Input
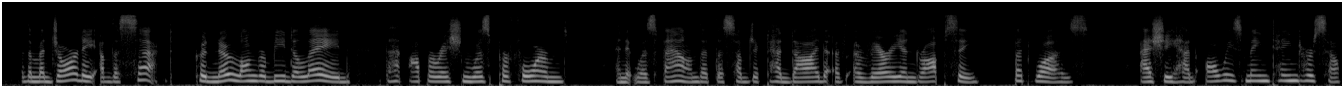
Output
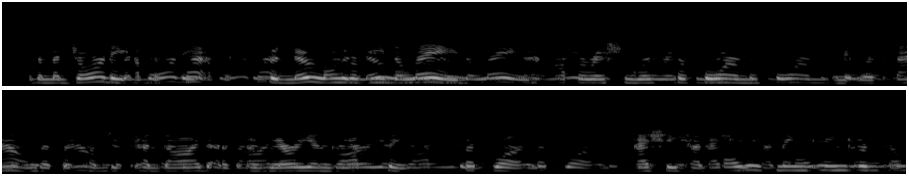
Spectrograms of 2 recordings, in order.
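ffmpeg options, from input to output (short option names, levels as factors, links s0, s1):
-filter_complex "[0:a]acrossover=split=170|620|3600[s0][s1][s2][s3];[s3]acompressor=threshold=0.002:ratio=6[s4];[s0][s1][s2][s4]amix=inputs=4:normalize=0,asplit=3[s5][s6][s7];[s5]bandpass=f=530:t=q:w=8,volume=1[s8];[s6]bandpass=f=1840:t=q:w=8,volume=0.501[s9];[s7]bandpass=f=2480:t=q:w=8,volume=0.355[s10];[s8][s9][s10]amix=inputs=3:normalize=0,aemphasis=mode=production:type=riaa,asplit=2[s11][s12];[s12]adelay=528,lowpass=f=4200:p=1,volume=0.422,asplit=2[s13][s14];[s14]adelay=528,lowpass=f=4200:p=1,volume=0.26,asplit=2[s15][s16];[s16]adelay=528,lowpass=f=4200:p=1,volume=0.26[s17];[s11][s13][s15][s17]amix=inputs=4:normalize=0,asetrate=32667,aresample=44100,afftdn=nr=20:nf=-52,volume=2"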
